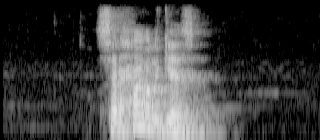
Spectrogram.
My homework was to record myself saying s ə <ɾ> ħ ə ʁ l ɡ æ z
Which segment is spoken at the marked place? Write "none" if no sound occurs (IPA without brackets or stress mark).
ɾ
